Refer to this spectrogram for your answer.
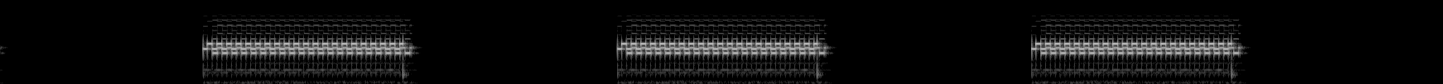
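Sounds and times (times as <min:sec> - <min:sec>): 
cordless telephone ringing: 0:02.1 - 0:04.1, 0:06.2 - 0:08.2, 0:10.3 - 0:12.4.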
